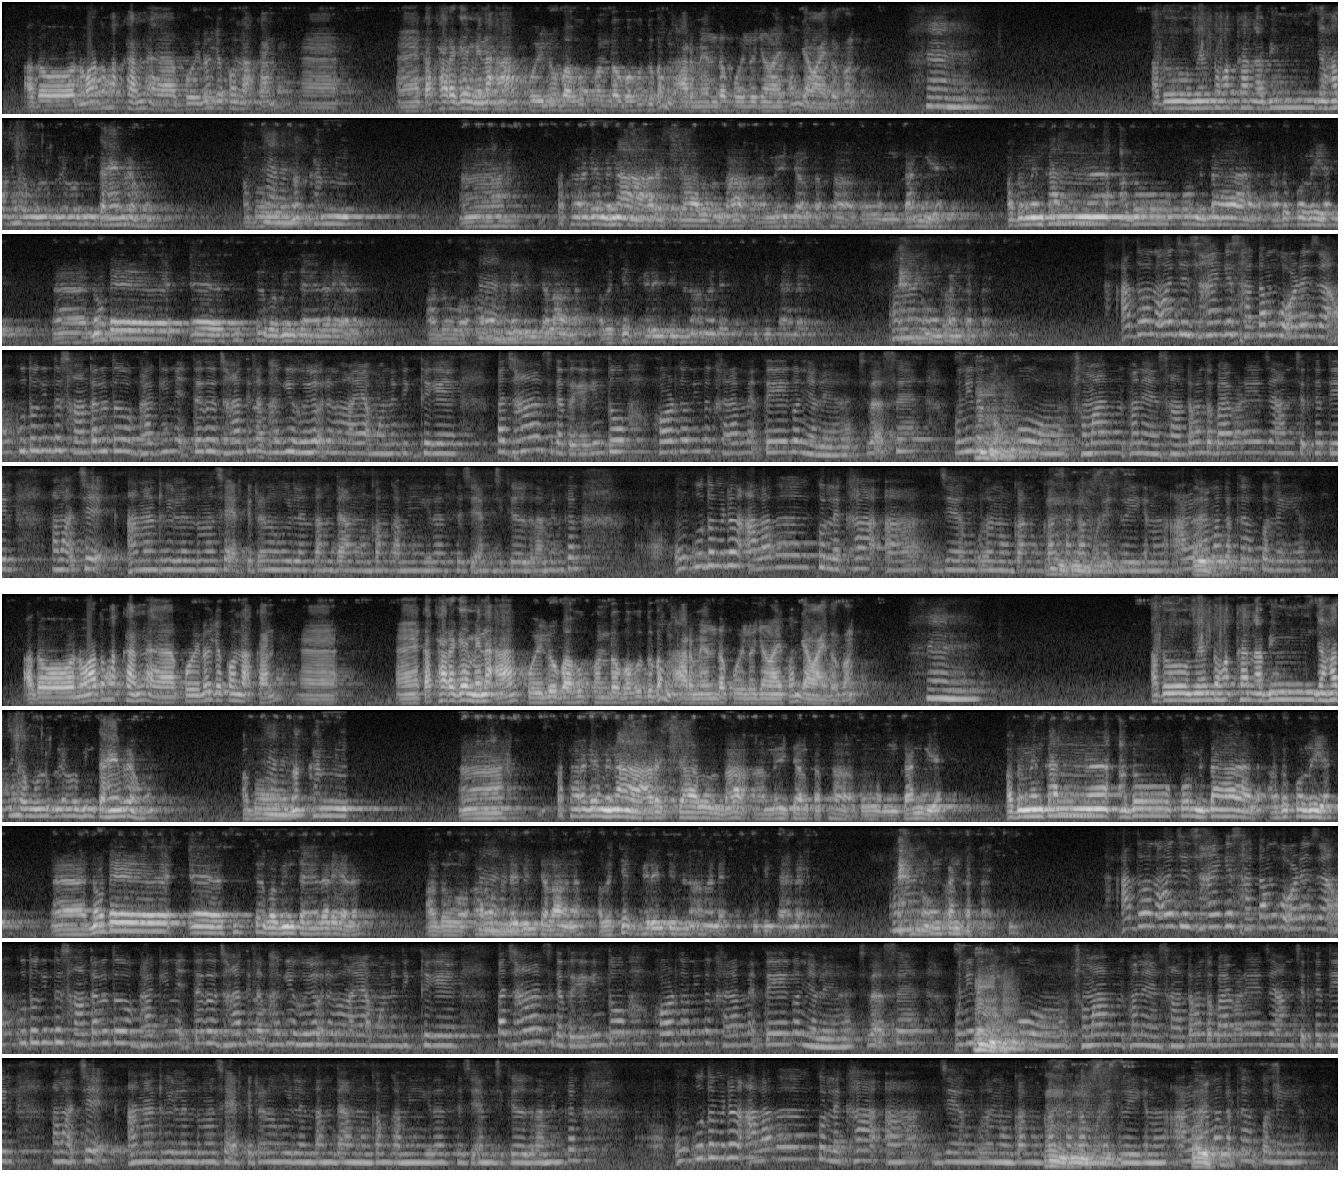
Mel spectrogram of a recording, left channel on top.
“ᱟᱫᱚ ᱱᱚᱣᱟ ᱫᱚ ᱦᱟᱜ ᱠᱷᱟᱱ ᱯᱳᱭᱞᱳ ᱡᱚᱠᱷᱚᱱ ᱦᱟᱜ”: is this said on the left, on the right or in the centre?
Right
